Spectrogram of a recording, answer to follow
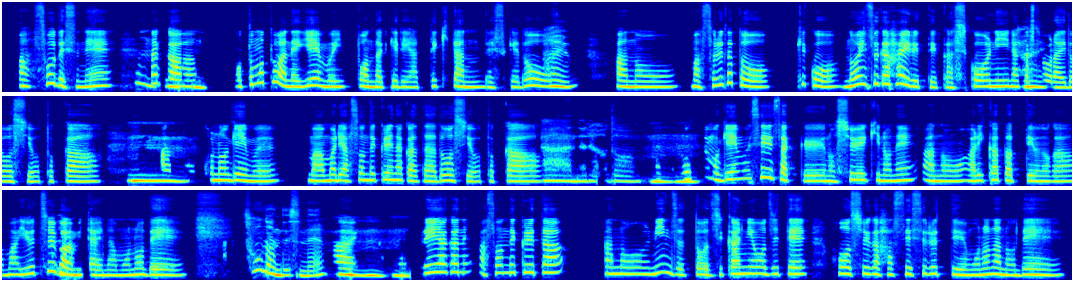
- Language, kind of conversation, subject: Japanese, advice, 複数の目標があって優先順位をつけられず、混乱してしまうのはなぜですか？
- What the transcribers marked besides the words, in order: none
